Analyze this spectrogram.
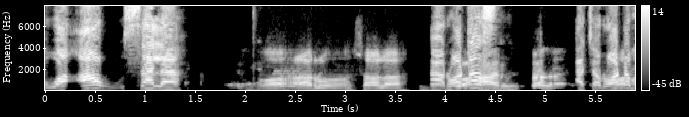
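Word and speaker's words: وَأَرْسَلَ: এরকম এখন তাসদিদ ছাড়া উচ্চারণ হবে। ওয়া আরসালা। ওয়া আরসালা রটা আরসালা আচ্ছা, রটা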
